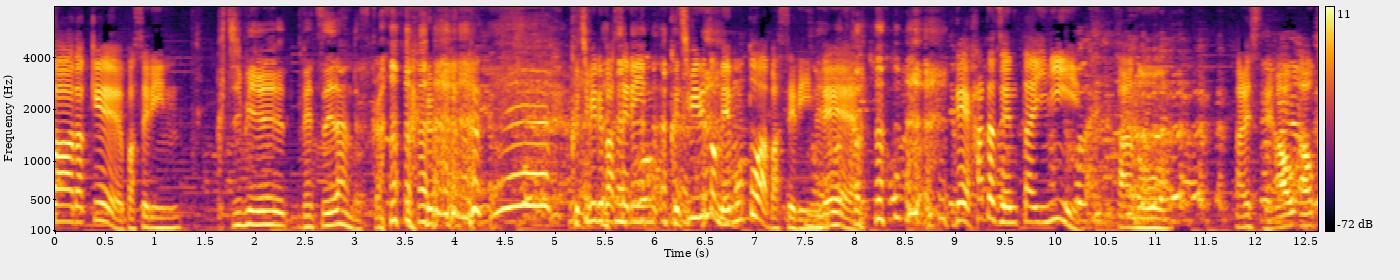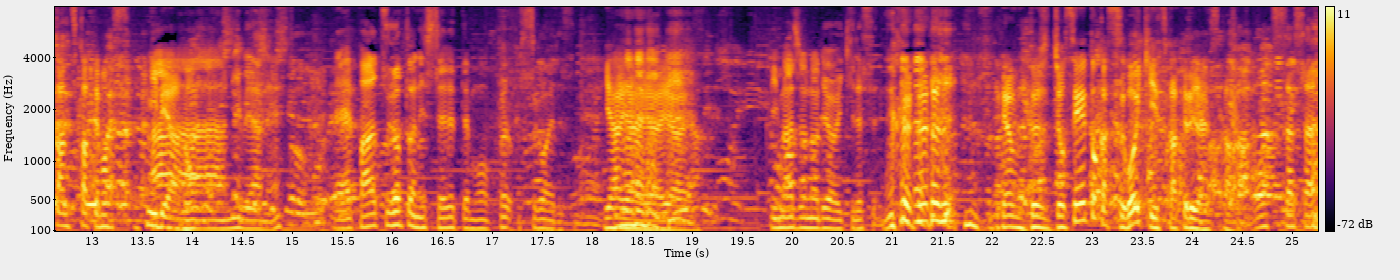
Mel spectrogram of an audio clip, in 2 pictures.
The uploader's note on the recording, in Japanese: 忘年会収録第4回目。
